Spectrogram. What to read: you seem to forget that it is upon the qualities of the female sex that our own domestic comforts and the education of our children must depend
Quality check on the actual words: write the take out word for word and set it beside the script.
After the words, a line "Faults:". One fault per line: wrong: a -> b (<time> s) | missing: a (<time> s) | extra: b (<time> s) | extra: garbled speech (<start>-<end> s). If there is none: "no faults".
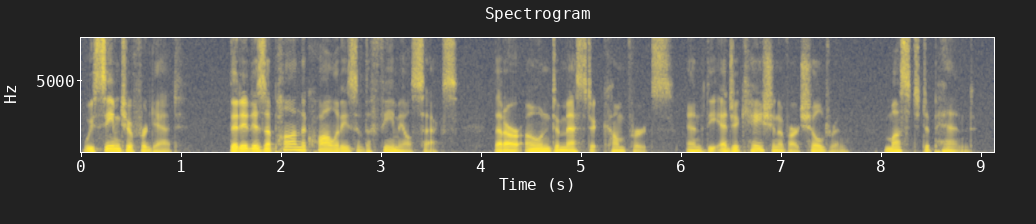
we seem to forget that it is upon the qualities of the female sex that our own domestic comforts and the education of our children must depend
Faults:
wrong: you -> we (0.0 s)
